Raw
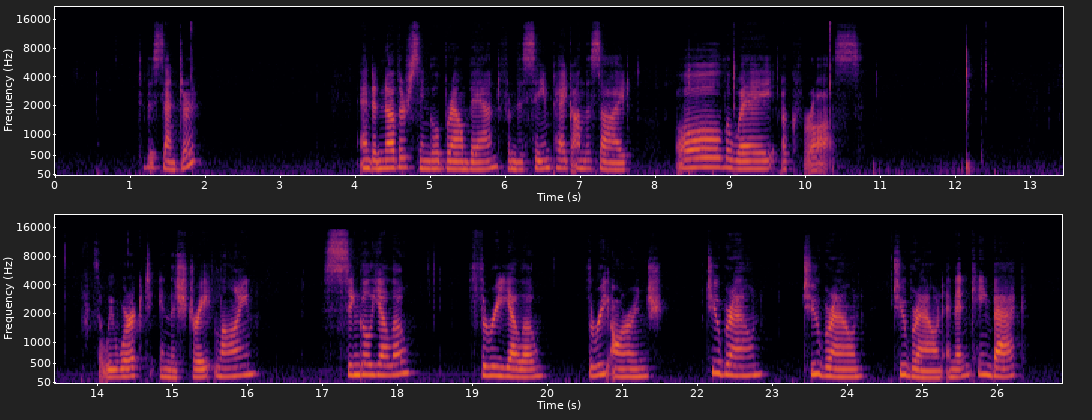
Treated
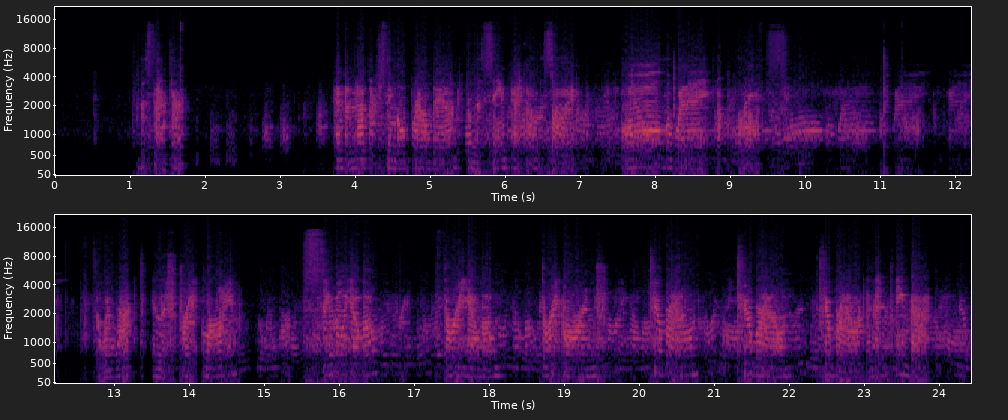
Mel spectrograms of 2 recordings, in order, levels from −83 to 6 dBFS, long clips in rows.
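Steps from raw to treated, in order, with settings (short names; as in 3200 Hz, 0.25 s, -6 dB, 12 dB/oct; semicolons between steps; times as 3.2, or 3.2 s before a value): spectral limiter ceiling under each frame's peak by 22 dB; on a send: delay with a stepping band-pass 0.79 s, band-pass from 450 Hz, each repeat 0.7 oct, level -11 dB; on the sum: one-sided clip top -24.5 dBFS; band shelf 1800 Hz +8.5 dB; in parallel at -5 dB: sample-rate reducer 2000 Hz, jitter 20%; on the sum: resonant low shelf 760 Hz -10 dB, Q 3; compressor 2:1, threshold -35 dBFS, peak gain reduction 12 dB; tempo 1.1×; resonator 100 Hz, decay 0.25 s, harmonics all, mix 80%; attack slew limiter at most 330 dB/s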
